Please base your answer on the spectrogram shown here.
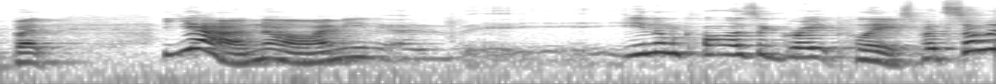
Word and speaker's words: Enumclaw: It's called Enumclaw.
